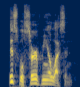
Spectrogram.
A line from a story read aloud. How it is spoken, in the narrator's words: he said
